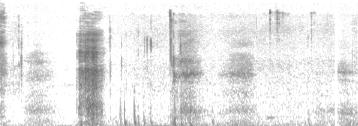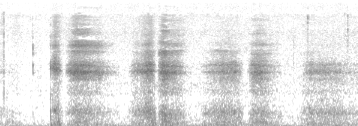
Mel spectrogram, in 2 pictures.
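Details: Person who could not stop sneezing after being outside all day: sharp sneeze bursts with sniffs and breathy build-ups, then several rhythmic nasal blows. Repeated sneezing followed by nose blowing.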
